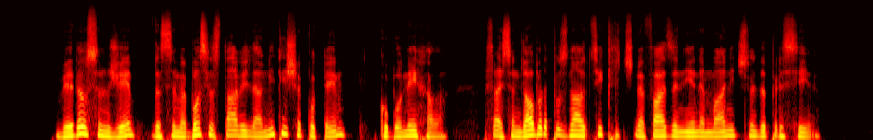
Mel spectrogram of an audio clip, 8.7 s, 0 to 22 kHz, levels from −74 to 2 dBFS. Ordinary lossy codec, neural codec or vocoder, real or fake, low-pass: none; codec, 44.1 kHz, 2.6 kbps, DAC; fake; 19.8 kHz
